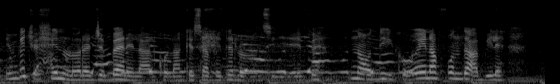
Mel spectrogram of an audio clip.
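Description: A woman playing a considerate, laid-back young friend in an amateur anime dub, gentle and understated. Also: on the high side, sing-song, normal speed, loud music behind the voice. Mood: calm, considerate.

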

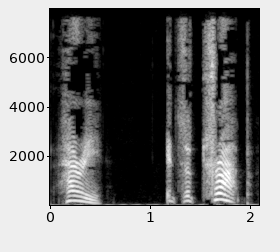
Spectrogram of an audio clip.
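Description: A man's voice: sits high, big pitch swings, slow pace, bright, forceful tone, slightly rough, dry recording, highs cut off, voice pushed up, exaggerated voice. A man voicing an injured young teenage boy, loyal and scared but brave, with a strained, urgent delivery in a storybook. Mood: pained, alarmed.

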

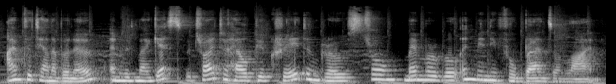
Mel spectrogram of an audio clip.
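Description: A woman hosting a podcast who reads a scripted welcome and then chats, quick to laugh along. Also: fairly low pitch, animated, dark tone, faint music behind. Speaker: podcast host. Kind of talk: scripted intro, then casual interview chat.

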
